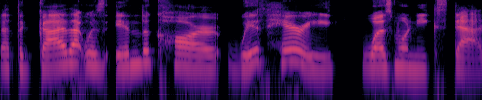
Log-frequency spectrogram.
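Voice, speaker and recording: In a dry, close sound with no echo and a quiet background, a woman speaks at a fairly high pitch and a very slow pace. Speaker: podcast co-host. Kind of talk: casual chat about books. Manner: storytelling, building suspense.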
